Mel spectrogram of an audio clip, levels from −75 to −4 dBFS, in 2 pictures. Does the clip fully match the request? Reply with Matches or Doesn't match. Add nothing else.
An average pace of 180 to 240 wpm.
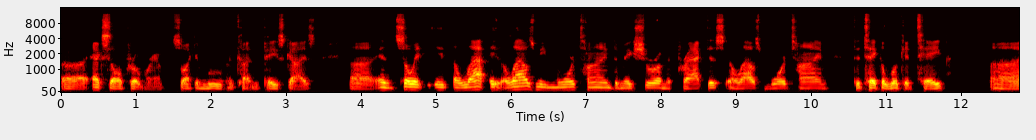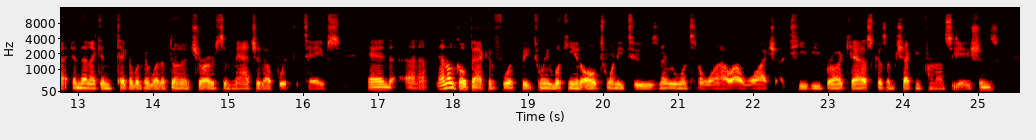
Matches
